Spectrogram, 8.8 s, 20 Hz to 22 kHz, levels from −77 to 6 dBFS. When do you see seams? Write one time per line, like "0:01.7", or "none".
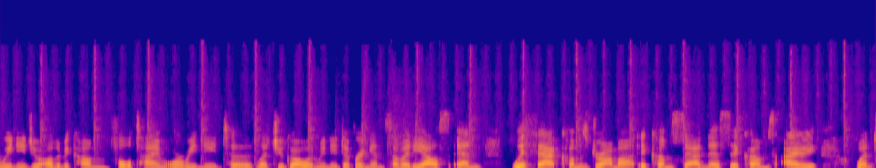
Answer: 0:01.0
0:02.5
0:03.5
